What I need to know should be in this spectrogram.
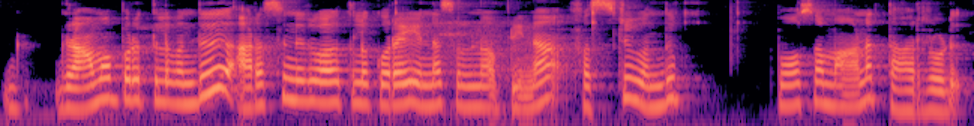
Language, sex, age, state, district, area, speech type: Tamil, female, 45-60, Tamil Nadu, Namakkal, rural, spontaneous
